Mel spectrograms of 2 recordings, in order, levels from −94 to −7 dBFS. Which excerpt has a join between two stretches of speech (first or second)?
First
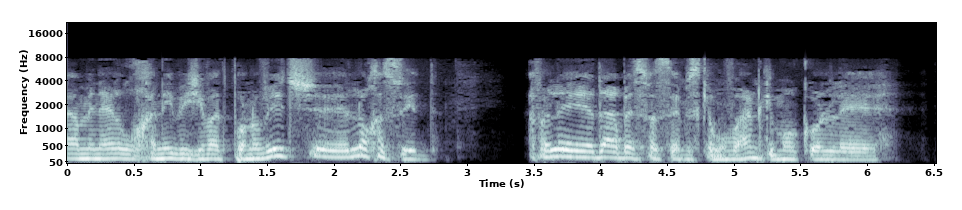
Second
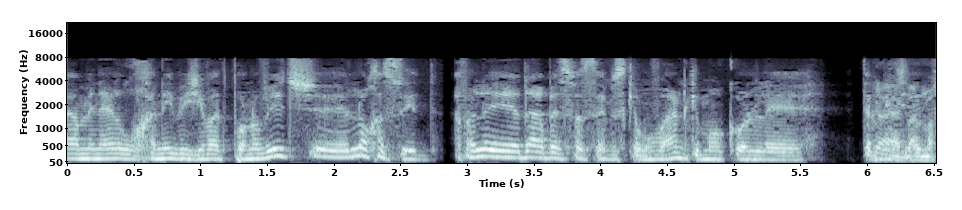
second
